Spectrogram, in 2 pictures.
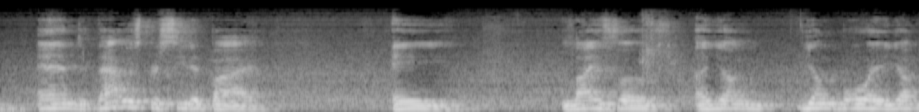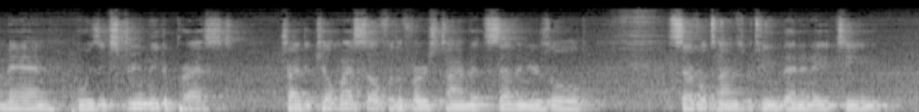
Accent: Houston, Texas, United States; moved away as an adult; now in Morelia, Mexico; I'm 38 years old. I'm originally from Houston, Texas. I've been living in Morelia for the last 3 years, since March 2020.

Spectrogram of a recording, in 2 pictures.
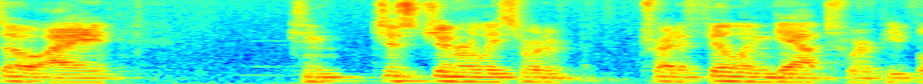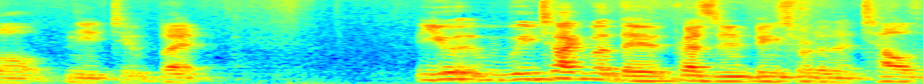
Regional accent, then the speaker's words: Austin, Texas, United States; I was in Austin, Texas, my hometown at the time.

